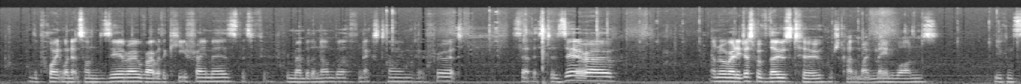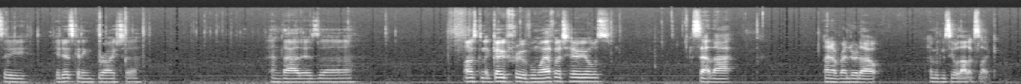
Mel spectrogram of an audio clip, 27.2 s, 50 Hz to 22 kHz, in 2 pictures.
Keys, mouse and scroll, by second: 0.1-0.4 scroll down 2, 0.9 Right, 1.2 Right, 1.7 Right, 2.0 Right, 3.7-5.0 scroll up 6, 5.1 click, 5.4-6.5 scroll down 3, 6.5-8.3 drag, 7.9 i, 8.5 middle click, 9.1 shift+middle click, 9.5-9.8 scroll up 2, 9.8 shift+middle click, 10.1 middle click, 10.5 shift+middle click, 10.8 scroll up 2, 11.0-11.4 shift+middle drag, 12.2 Right, 12.7 middle click, 13.0 middle click, 13.3 middle drag, 13.7 Right, 14.0 Right, 14.3 Right, 14.6 Right, 14.9 Right, 15.3 Right, 15.5 Right, 16.1 Left, 16.3 Left, 16.6 Left, 16.8 Left, 17.0 Left, 17.2 Left, 17.3 Left, 17.5 Left, 17.6 Left, 17.8-18.2 middle drag, 18.8 Right, 20.2-20.6 shift+middle drag, 20.7 scroll up 2, 21.3 scroll down 2, 21.8 KP_Decimal, 22.4 middle click, 26.7-27.2 scroll up 5.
